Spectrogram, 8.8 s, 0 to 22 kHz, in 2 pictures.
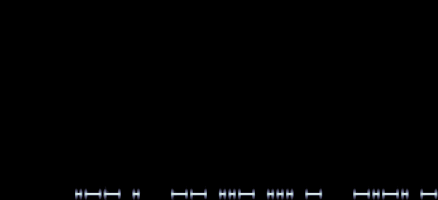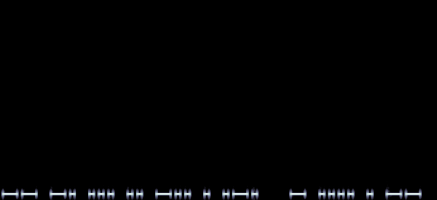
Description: Morse code, heard as a keyed tone, about 25 wpm, 700 Hz. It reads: WE MUST CONSIDER THEM
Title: Sentences from Top 1000 Words - Review Part 4 - 25wpm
